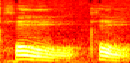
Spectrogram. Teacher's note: it's the back of your tongue that becomes very tense and it gets close to your soft palate · uh pull pull that's why we call it a velarized l the tip of your tongue doesn't always touch your alveolar ridge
